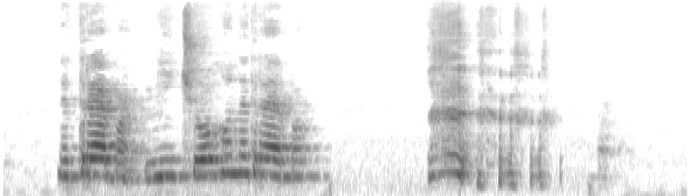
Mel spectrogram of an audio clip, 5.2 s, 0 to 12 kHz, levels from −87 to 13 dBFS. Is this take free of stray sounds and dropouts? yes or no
no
